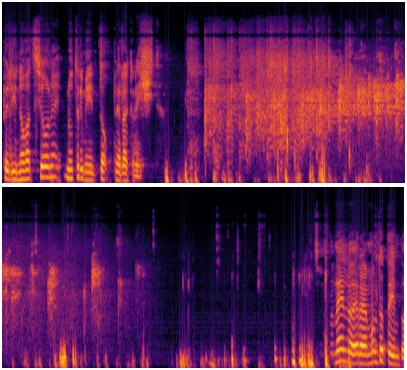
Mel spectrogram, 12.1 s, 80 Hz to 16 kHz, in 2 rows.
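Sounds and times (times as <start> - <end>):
audience applauding: 2.8 - 8.4.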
